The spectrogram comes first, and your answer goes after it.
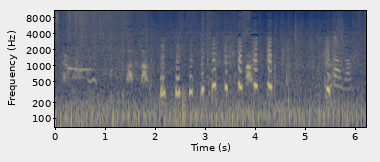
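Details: Phu Quoc Ridgeback dog outdoors while hunting fish: a quick run of about ten short, sharp mid-pitched barks, roughly four per second, then one final bark, over steady low rural background noise with a faint voice.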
